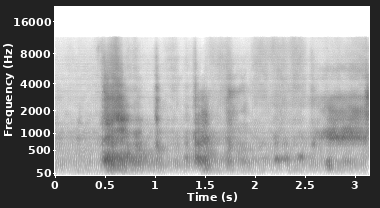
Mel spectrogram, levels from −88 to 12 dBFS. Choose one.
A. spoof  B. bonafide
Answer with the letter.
A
